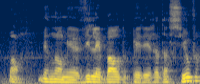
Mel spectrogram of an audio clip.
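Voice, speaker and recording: A man's fairly low voice with ordinary pitch variation and audible room echo. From São Paulo, Brazil (born in Bahia). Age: 60s. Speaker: lay evangelical preacher. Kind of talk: religious talk to camera.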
